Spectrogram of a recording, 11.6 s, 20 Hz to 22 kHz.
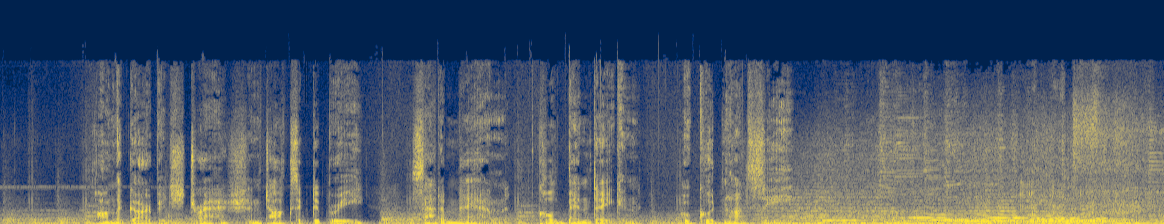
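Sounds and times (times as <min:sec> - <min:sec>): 
speech: 0:01.0 - 0:08.1
steam train rumbling along the tracks: 0:07.6 - 0:11.6.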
